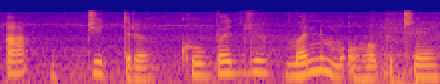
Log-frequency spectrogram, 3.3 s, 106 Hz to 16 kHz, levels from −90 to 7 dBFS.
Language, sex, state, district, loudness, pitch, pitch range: Gujarati, female, Gujarat, Gandhinagar, -20 LUFS, 185 Hz, 160-205 Hz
